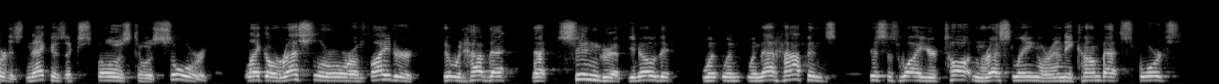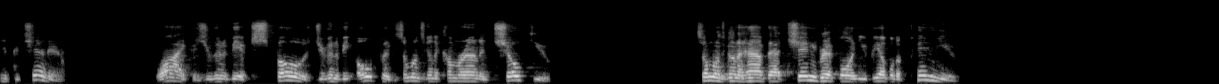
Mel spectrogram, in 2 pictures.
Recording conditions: large echoing room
